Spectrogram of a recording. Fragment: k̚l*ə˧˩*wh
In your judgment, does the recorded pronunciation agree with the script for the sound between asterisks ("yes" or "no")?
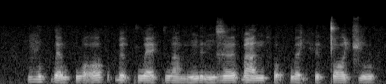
yes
